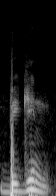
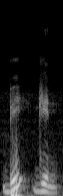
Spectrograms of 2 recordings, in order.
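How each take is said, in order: First: Said in the usual way. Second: "begin" split with a pause after be; syllable by syllable. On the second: Shown as a demonstration. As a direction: say "begin" as two parts, be, gin. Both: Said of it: "hyphen between begin".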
